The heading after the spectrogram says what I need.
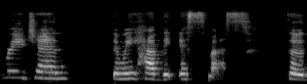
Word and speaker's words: isthmus: then we have the isthmus so the th part of that is usually is pronounced silently so isthmus so let me just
